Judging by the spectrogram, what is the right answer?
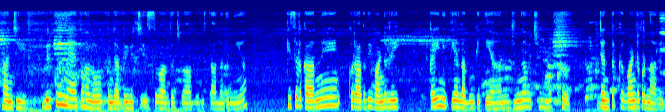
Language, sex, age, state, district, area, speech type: Punjabi, female, 30-45, Punjab, Hoshiarpur, urban, spontaneous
